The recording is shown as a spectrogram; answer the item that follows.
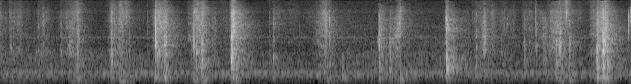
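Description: A run of crisp, rapid card snaps and flicks as tarot cards are drawn and flipped, irregular clusters of sharp clicks close to the microphone, no talking over them.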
